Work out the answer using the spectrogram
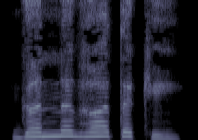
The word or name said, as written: ಗನ್ನಗತಕ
